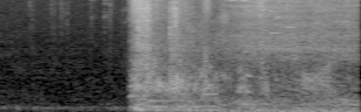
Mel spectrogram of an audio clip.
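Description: A magical burst with a whoosh sounds loudly.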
